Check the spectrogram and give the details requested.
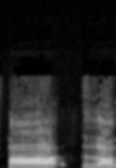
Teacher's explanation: জিহববার আগা সামনের উপরের দুটি দাঁতের আগার সঙ্গে লাগিয়ে জাল উচ্চারিত হবে। সা জাল। আপনার জিভটা সামনের উপরের দুটো দাঁতের আগায় লাগান। · তাহলে সা যেমন বলেছিলাম জিহ্বার আগা সামনের উপরের দুটি দাঁতের আগার সঙ্গে লাগিয়ে সা উচ্চারিত হয়, ঠিক অনুরূপভাবে জাল ও সেই একই রকম জিহ্বার আগা সামনের উপরের দুটি দাঁতের আগার সঙ্গে লাগিয়ে জাল উচ্চারিত হবে। সা জাল, আপনার জিভটা সামনের উপরের দুটো দাঁতের আগায় লাগান, প্রথমে ঠেকিয়ে দেন, জিভটা বের করে প্রথমে সামনের উপরের দুটি দাঁতের আগায় লাগাবেন, মনে মনে দেখেন, লাগিয়ে উচ্চারণ করবো, ওখান থেকে সরাবেন না।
